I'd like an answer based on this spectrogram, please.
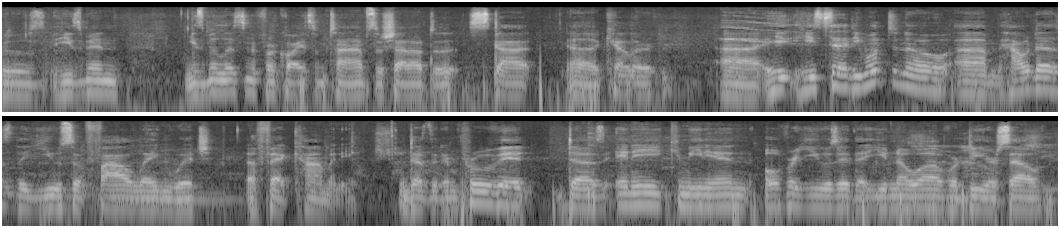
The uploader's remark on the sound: Before The Stage (BTS) is where comedians/ performers talk right BEFORE taking the stage to perform. Less than 30 minutes before a show at Mason City Brewing (Mason City, IA) for my free monthly comedy show #MCBC.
